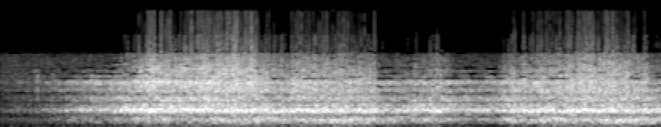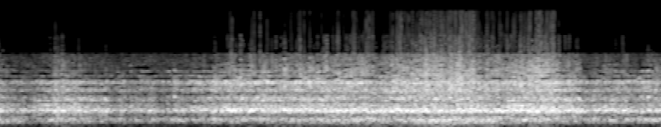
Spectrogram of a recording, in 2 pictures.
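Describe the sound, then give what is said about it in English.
Continuous loud rumbling of a roller coaster ride at an amusement park, a dense, steady roar that swells and eases slightly in a few waves without breaking off. “the next thing I want to know is how to take a ride on the roller coaster”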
